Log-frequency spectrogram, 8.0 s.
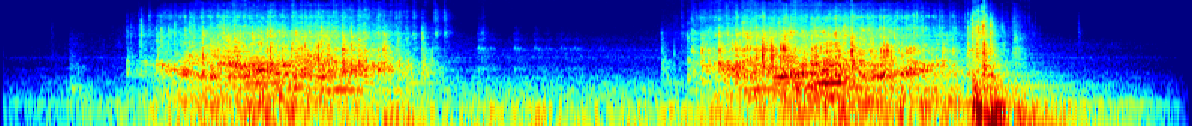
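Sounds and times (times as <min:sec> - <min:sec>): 
glass shower or mirror closet door sliding open and closed: 0:00.8 - 0:03.7, 0:04.4 - 0:06.9.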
